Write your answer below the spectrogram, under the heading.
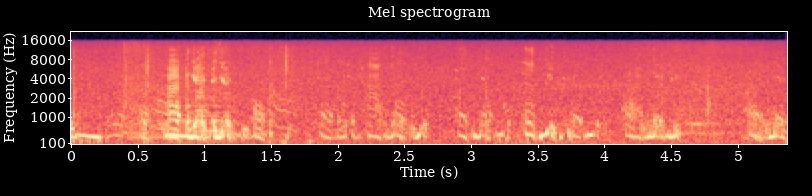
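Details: Males of the sharp-tailed grouse competing on a spring lek in Wisconsin's Namekagon Barrens; rapid clucking, cackling and short hoots from several birds, overlapping throughout.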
